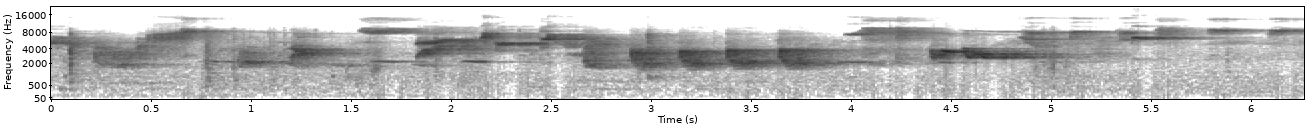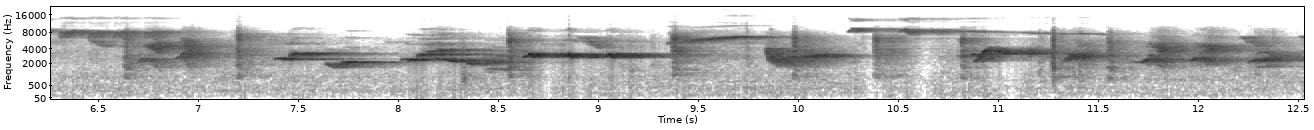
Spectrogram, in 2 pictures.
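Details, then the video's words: White-rumped shama singing to rouse a mate before moving to a breeding cage: a long, varied outpouring of whistles, chatters and trills with rhythmic pulses and brief louder flourishes. "PERJODOHAN Murai Batu, PANCING Birahi Lawan Jenis"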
